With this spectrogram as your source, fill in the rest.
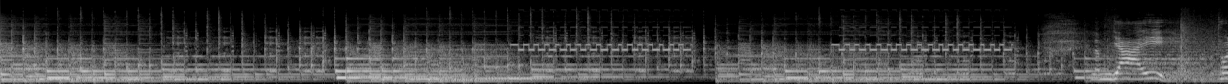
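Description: A telephone at a workplace rings with a loud, steady electronic melodic ringtone that repeats in cycles, with a voice briefly heard near the end.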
